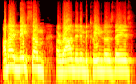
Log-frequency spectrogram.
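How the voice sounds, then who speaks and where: High-pitched man, hyped gaming rant. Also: level tone, normal speed, smooth. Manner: hyped, slangy ranting with emphatic repetition. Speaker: YouTube video host. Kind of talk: casual opinionated gaming commentary.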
